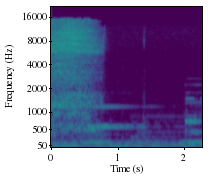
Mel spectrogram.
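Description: A man draws a deep, noisy breath in through pursed lips, ending under a second in, as part of a lung-stretching breathing exercise. Background music plays underneath.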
